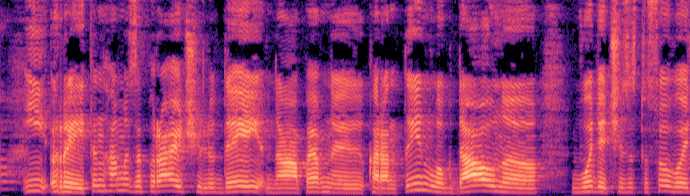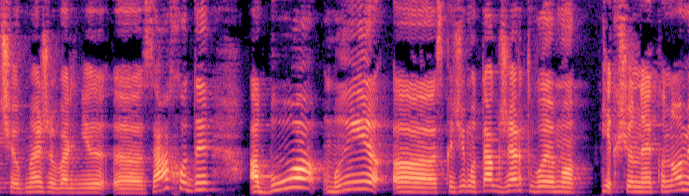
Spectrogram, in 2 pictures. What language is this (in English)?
Ukrainian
